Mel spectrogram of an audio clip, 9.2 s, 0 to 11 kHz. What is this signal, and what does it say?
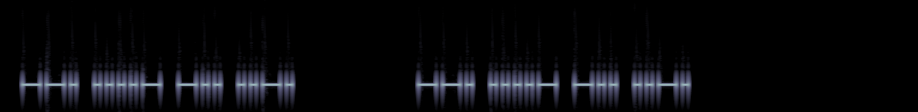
Morse code, heard as a keyed tone, about 20 wpm, 700 Hz. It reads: G4DF G4DF
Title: DXCC-100 Call Signs - 4 Characters - Repeated 2x - 20wpm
